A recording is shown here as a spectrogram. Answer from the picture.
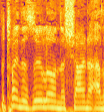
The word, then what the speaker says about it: Shona: Shona, yes.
